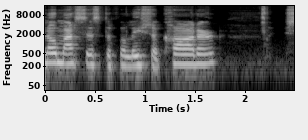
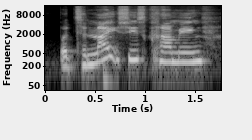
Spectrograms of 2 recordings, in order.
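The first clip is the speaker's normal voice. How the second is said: ordinary talk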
